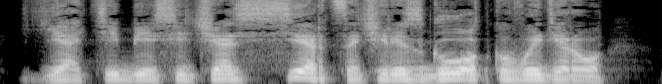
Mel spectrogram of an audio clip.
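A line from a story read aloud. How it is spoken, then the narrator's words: Growling. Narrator (Russian): рыкнула Дика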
